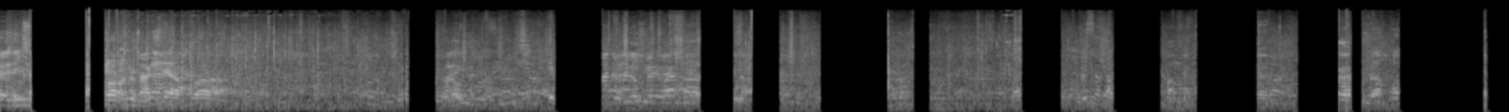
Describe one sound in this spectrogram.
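Men and women chatter and laugh nearby.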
